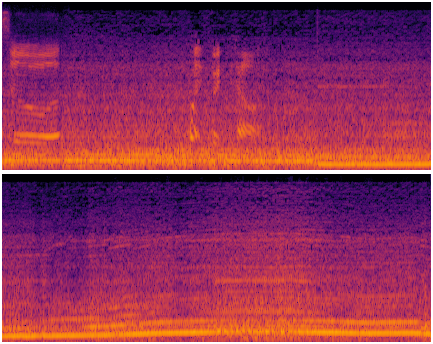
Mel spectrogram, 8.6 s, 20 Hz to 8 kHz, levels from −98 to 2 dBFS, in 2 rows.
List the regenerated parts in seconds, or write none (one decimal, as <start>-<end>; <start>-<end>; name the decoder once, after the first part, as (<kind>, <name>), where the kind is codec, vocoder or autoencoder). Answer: 1.5-2.0 (vocoder, Vocos); 2.9-4.8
